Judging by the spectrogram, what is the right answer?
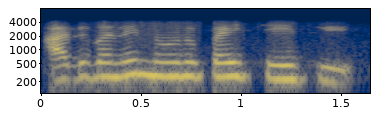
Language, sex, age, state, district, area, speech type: Kannada, female, 18-30, Karnataka, Bangalore Urban, urban, conversation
